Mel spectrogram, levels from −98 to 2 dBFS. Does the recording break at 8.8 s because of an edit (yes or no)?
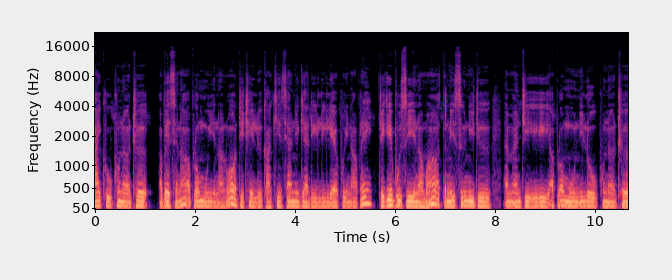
no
